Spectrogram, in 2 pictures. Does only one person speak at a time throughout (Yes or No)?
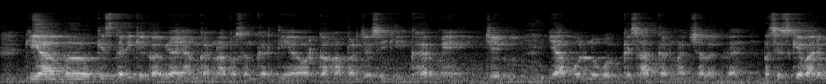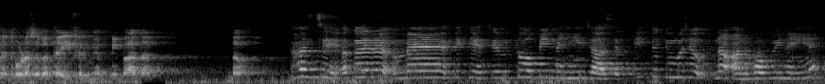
Yes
